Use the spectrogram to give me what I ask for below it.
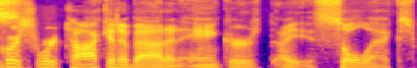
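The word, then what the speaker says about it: Anker Solix: course, we're talking about an Anchor Solex, right? Is that how they pronounce it?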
